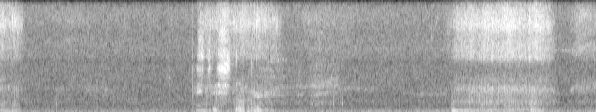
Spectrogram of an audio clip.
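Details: Soft, low snorting snores with breathy rushes between them in a quiet room; snoring.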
